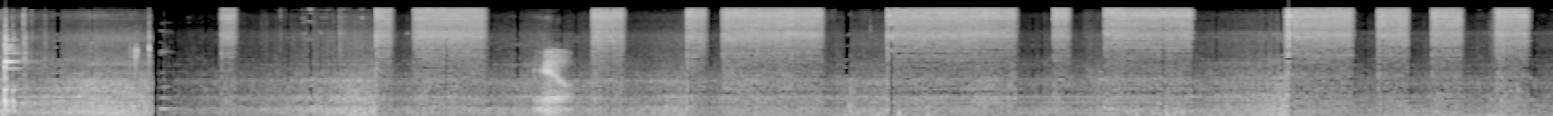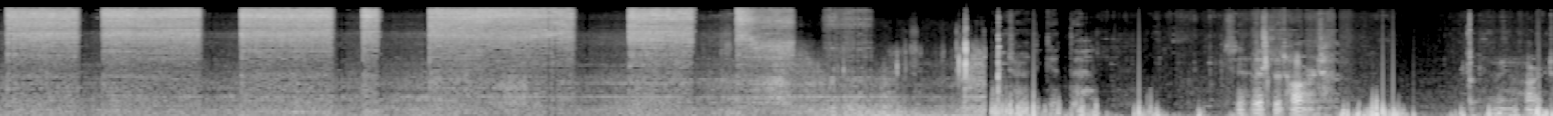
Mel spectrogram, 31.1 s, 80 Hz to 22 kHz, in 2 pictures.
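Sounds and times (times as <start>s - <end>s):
aerosol spray hissing: 3.8s - 4.9s, 6.9s - 8.2s, 8.9s - 12.0s, 12.9s - 24.2s.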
